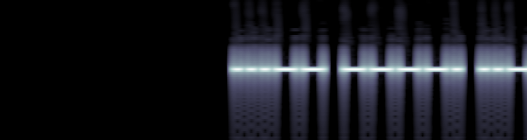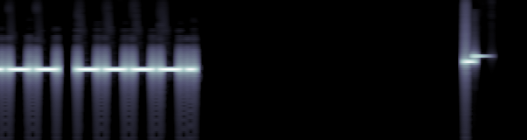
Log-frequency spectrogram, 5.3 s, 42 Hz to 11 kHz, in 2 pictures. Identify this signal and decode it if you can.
Morse code, heard as a keyed tone, about 34 wpm, 700 Hz. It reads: 3929
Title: Numbers - 4-Digit 35wpm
